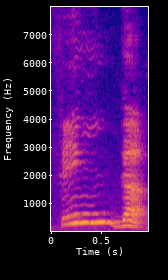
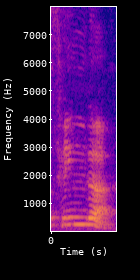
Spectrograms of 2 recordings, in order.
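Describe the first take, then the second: First: "فنگر" broken in two as fing-ga, higher and louder; split into syllables. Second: Said in the usual way. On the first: Shown as a demonstration. Teacher showing pupils the syllable divisions, "فنگر" split as fing-ga. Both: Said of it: "syllable divisions".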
